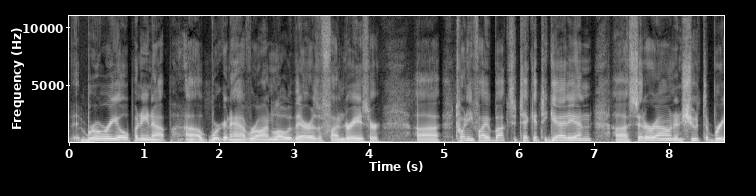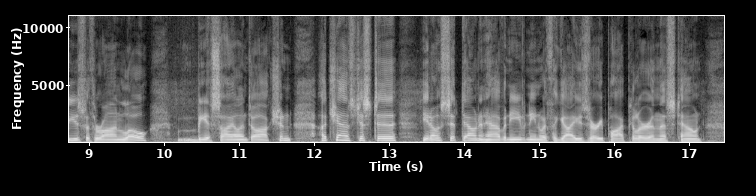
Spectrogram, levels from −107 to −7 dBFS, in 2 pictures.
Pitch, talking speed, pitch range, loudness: 135 Hz, 195 wpm, 115-155 Hz, -21 LUFS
